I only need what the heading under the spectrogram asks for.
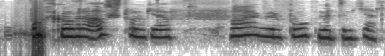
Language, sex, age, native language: Icelandic, female, 12, Icelandic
